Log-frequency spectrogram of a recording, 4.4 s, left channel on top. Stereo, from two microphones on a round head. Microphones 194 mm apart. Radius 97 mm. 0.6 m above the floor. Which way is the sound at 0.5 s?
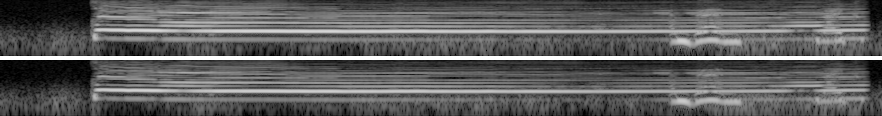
15° left (ahead or behind).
